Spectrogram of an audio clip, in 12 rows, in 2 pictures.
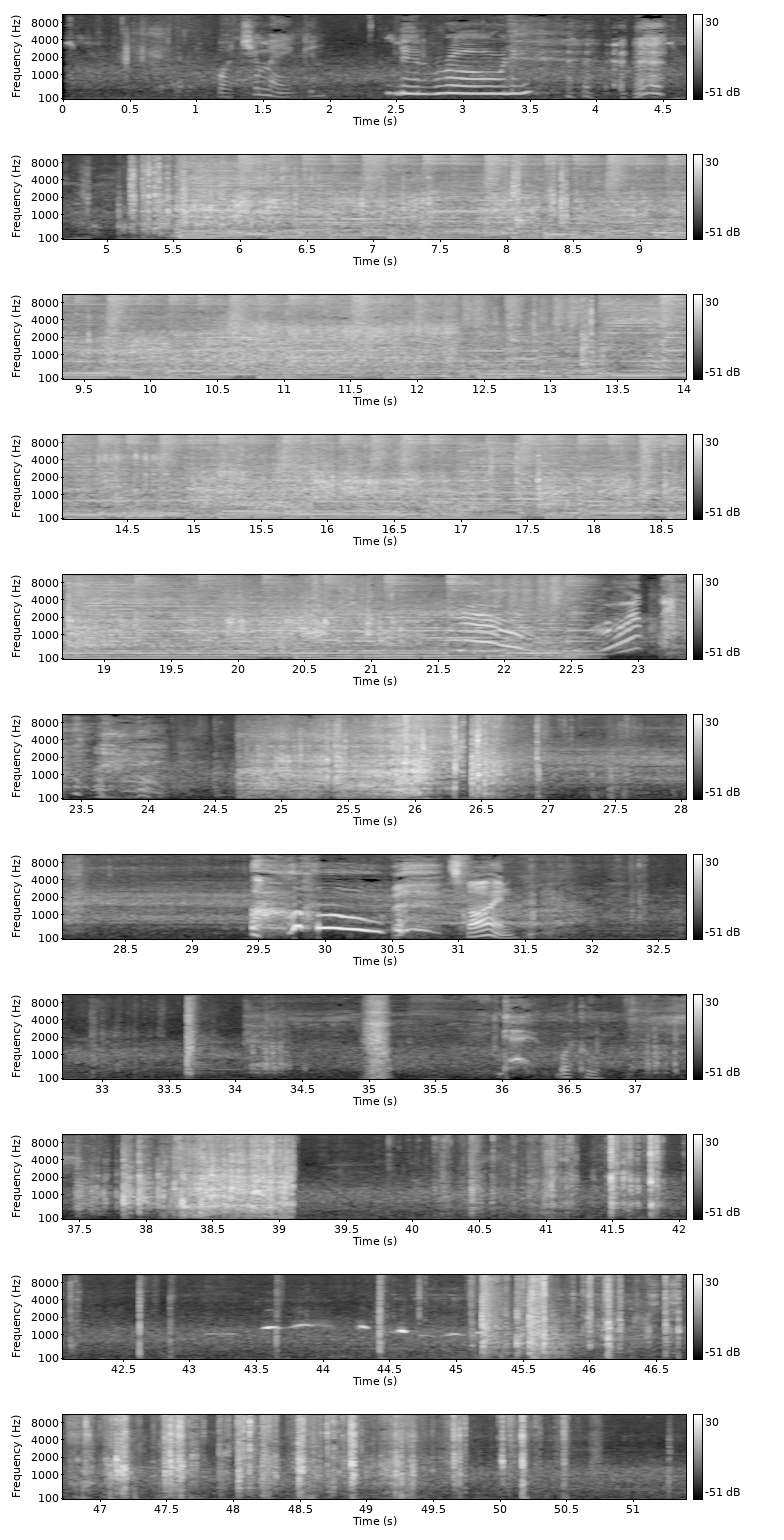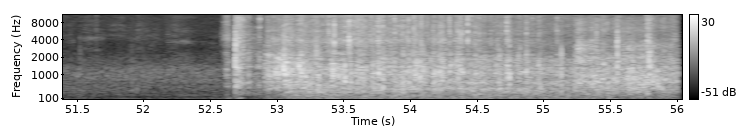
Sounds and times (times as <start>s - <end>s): Skateboard: 4.8s - 22.2s, 24.5s - 34.5s, 37.1s - 39.2s, 40.1s - 42.9s, 43.6s - 50.8s, 52.6s - 56.0s.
